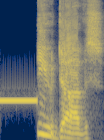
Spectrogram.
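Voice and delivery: low, grave, dead-serious delivery. Reviewing a comedy and quoting a line: imitating a deadpan serious delivery. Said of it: "in that such a serious manner".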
